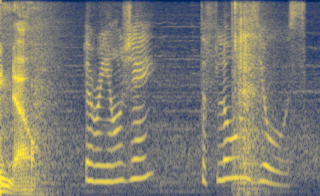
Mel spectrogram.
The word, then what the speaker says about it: Urianger: Urianger, the floor is yours. Now I know how to say his name. Urianger. Urianger. As all here I called him your anger.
